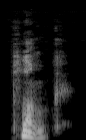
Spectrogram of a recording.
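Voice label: "plonk", Australian English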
